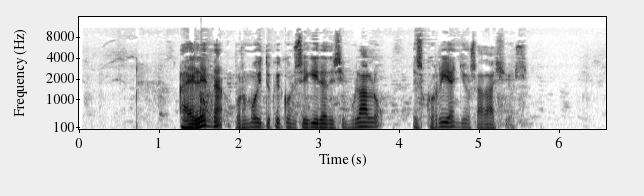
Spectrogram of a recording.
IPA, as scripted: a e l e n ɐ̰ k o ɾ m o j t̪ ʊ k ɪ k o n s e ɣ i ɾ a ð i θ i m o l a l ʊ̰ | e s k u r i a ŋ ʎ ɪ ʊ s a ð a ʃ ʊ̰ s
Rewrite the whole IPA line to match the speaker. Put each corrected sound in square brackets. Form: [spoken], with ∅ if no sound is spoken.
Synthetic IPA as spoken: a e l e n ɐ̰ [p] o ɾ m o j t̪ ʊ k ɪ k o n s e ɣ i ɾ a ð i [s] i m [u] l a l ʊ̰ | e s k [o] r i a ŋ ʎ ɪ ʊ s a ð a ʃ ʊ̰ s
